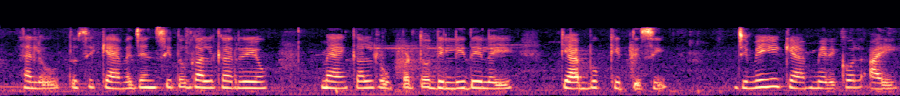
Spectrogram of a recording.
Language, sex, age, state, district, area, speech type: Punjabi, female, 18-30, Punjab, Rupnagar, urban, spontaneous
